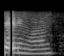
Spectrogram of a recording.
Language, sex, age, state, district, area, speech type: Tamil, female, 30-45, Tamil Nadu, Nilgiris, urban, conversation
